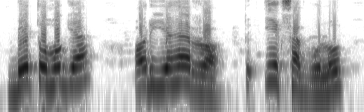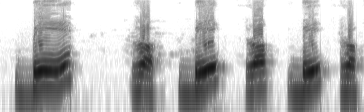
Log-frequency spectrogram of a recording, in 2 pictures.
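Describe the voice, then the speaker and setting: A man's voice: high-pitched, a little mellow, dry recording. A man teaching young children to read, patiently sounding out syllables and asking them to repeat. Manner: patient, repeats syllables slowly and asks questions back. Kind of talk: children's Hindi reading lesson.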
